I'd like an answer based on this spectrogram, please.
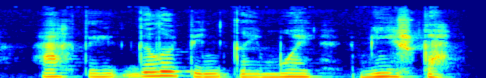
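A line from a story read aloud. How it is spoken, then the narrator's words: Tender whisper. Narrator (Russian): Кристофер Робин ласково прошептал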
